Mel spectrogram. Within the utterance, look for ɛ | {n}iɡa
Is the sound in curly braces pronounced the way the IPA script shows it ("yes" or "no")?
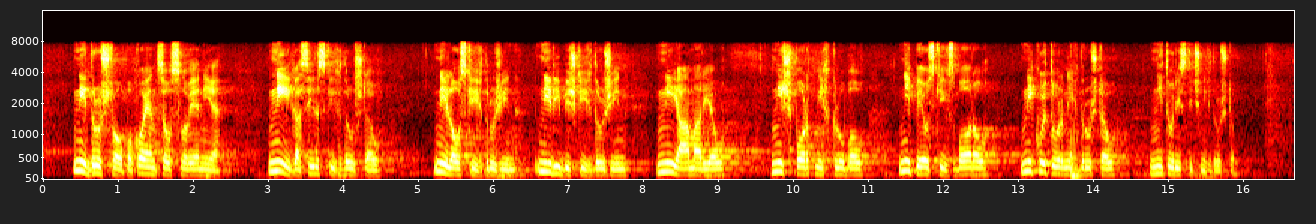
yes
